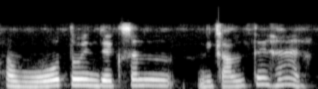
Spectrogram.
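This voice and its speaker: A woman's voice: fairly high pitch, steady tone, unhurried, dark tone, dry recording. Woman coaxing a caller playfully on the phone. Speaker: caller posing as patient. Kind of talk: staged funny phone call. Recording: muffled phone call recording.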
